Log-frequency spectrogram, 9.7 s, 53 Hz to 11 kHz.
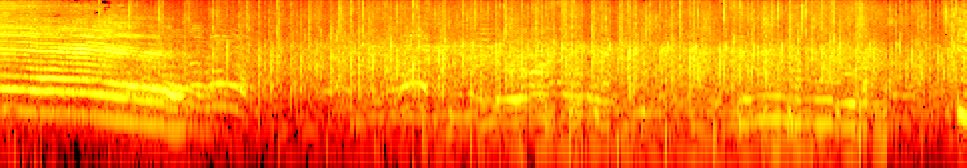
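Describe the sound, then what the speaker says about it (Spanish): Crowd applause and cheering with whoops greet Juancho on arriving in Cartagena after a 400-kilometre charity bike ride, loud and sustained after a brief shout at the start. "fuerte el aplauso, ¡Juancho!"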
